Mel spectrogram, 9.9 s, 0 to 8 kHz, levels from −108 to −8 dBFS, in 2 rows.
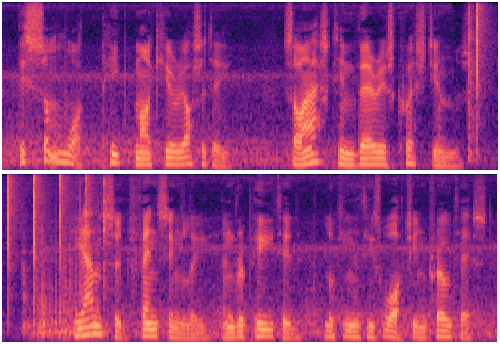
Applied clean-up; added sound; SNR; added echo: none; Fire; 10 dB; none.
